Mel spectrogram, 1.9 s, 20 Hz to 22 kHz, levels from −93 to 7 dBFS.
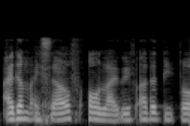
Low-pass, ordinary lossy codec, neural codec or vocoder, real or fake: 7.2 kHz; none; codec, 44.1 kHz, 3.4 kbps, Pupu-Codec; fake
